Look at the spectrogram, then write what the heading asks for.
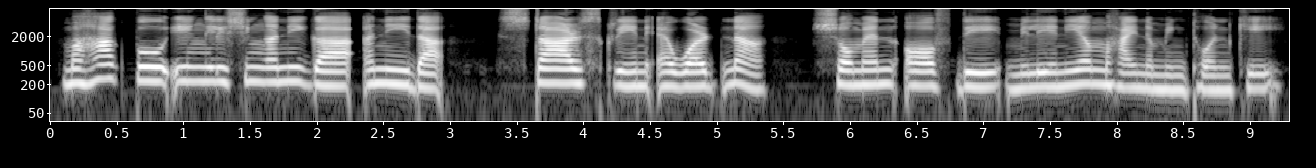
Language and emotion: Manipuri, neutral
